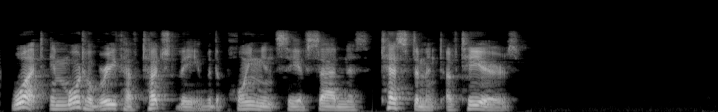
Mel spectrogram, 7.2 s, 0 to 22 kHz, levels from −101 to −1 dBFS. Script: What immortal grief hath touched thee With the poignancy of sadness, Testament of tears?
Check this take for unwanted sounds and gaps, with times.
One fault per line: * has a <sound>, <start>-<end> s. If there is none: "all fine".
all fine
